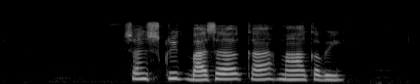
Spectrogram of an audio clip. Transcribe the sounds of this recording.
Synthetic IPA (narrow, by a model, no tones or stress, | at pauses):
sʌnskrit̪̚bʱasakamʌɦakʌbi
